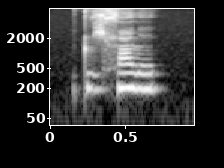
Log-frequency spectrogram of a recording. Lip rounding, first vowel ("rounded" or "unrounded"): unrounded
